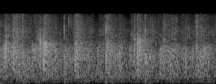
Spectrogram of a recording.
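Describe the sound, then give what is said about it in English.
A church audience claps in praise during a service, a dense, even burst of applause that runs unbroken for a couple of seconds. “Let's give him a hand clap of praise.”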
